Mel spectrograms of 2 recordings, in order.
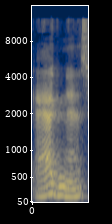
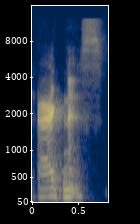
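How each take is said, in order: First: It is said plainly, without a snarl. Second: It is said with a snarl.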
